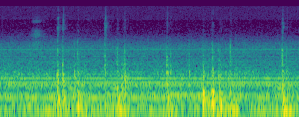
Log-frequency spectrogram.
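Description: Typing on a computer keyboard: a scattered, irregular run of keystroke clicks over a steady low hum.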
